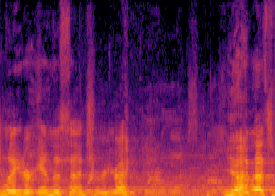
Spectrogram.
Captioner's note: laughter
